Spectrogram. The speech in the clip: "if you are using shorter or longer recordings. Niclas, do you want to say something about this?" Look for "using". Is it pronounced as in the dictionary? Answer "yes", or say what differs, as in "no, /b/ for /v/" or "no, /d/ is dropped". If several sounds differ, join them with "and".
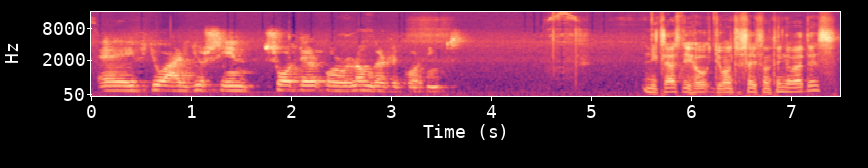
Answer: no, /s/ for /z/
